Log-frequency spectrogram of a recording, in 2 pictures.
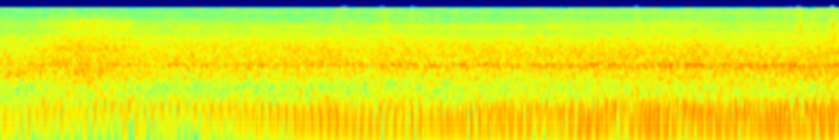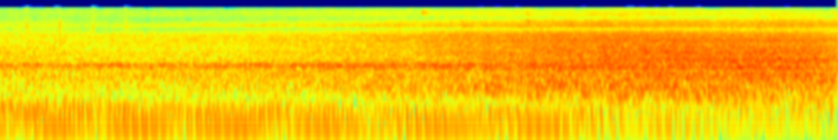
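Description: Electric locomotive hauling an Intercity train, approaching and passing close by. A low hum and the rush of the train build steadily and are loudest near the end as the locomotive goes past.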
